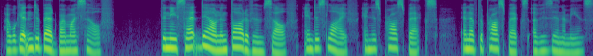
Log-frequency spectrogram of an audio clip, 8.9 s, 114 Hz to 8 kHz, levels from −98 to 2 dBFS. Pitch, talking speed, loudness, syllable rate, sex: 185 Hz, 180 wpm, -19 LUFS, 4.7 syllables/s, female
